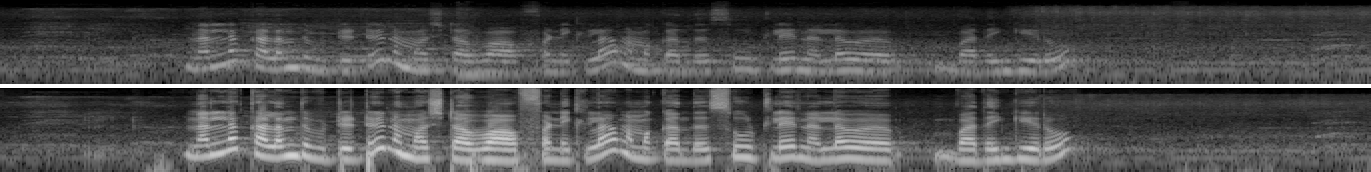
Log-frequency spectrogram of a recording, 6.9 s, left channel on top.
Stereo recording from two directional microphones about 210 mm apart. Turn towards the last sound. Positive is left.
turn(degrees=-55)  # may be behind; listen again after turning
